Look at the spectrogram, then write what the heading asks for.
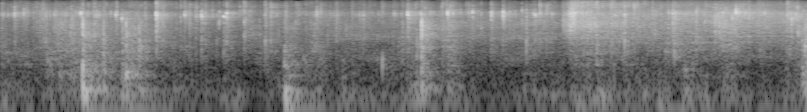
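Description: Breaded rabbit pieces sizzling and crackling as they are laid into hot oil and butter in a frying pan, with a few light knocks against the pan. The sizzle grows louder about four seconds in as more pieces go in.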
